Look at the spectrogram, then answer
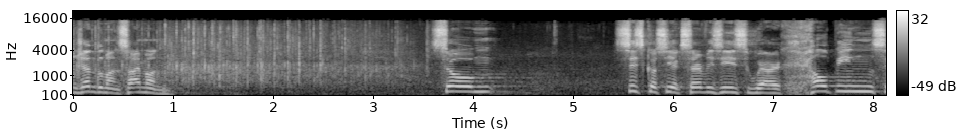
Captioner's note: applause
